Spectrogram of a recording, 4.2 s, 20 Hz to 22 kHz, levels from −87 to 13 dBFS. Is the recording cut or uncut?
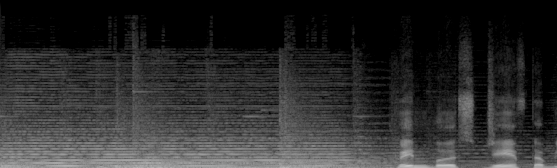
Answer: uncut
